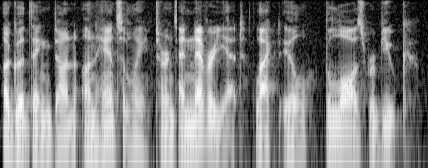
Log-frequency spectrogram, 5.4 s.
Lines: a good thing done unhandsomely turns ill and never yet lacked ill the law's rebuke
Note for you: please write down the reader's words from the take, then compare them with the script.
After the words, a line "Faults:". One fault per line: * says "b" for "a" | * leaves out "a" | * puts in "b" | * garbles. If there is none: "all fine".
a good thing done unhandsomely turns and never yet lacked ill the law's rebuke
Faults:
* leaves out "ill"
